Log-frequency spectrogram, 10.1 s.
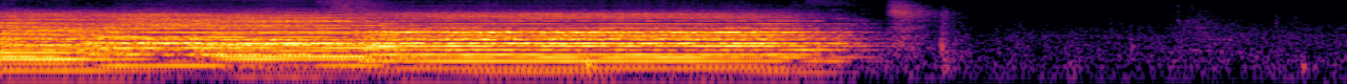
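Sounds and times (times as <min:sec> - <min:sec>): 
Anglican chant: 0:00.0 - 0:06.6.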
